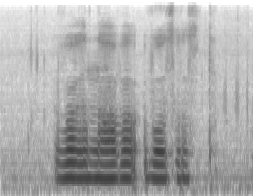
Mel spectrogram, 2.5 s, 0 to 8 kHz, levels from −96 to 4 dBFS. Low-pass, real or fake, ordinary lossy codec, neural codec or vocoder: 7.2 kHz; fake; none; vocoder, 24 kHz, 100 mel bands, Vocos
